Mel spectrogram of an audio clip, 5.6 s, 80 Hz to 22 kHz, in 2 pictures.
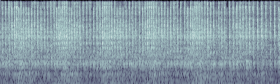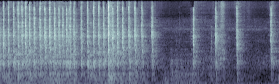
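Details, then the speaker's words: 1980s Jayco pop-top camper roof wound up with the winder: steady clatter with fast ratchet ticks about two per second, easing to separate clicks; clicking means it's going up, normal. "so you can hear the clicking that means it's going up it doesn't click when it's coming down"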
